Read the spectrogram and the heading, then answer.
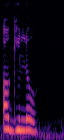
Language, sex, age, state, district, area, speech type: Nepali, female, 18-30, West Bengal, Darjeeling, rural, read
